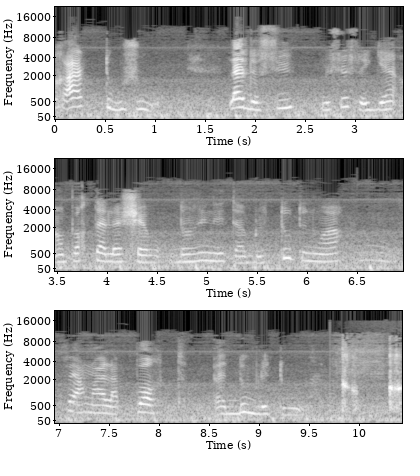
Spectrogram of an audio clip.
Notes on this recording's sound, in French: Me voici à la fontaine de mon enfance, grâce à la magie de la technique, avec un enregistrement d'hier et un enregistrement d'aujourd'hui !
